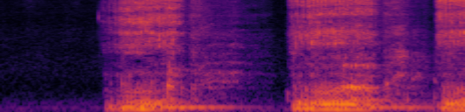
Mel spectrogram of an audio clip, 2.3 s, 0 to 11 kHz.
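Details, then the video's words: Reverse sneezing by a 21-month-old 30 kg mixed dog, part Labrador, golden retriever and Weimaraner: two loud, rough, gasping snorts, the second one long and sustained, with a short third burst starting at the end. "reverse sneezing labrador"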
